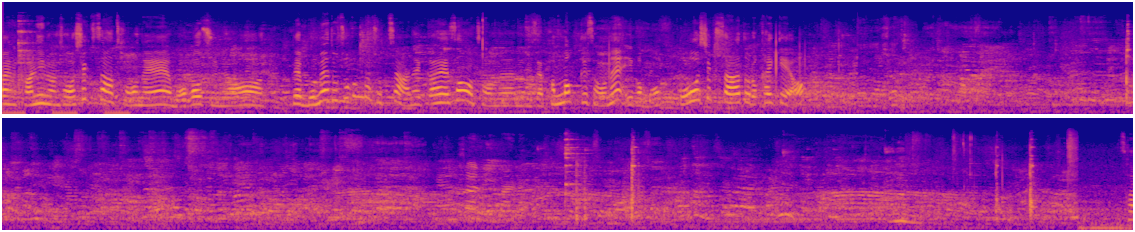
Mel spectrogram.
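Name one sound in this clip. People chatter softly in the background.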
